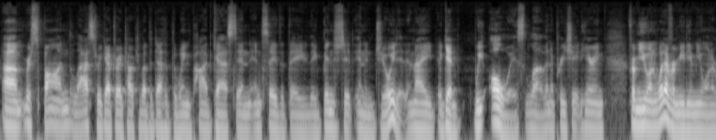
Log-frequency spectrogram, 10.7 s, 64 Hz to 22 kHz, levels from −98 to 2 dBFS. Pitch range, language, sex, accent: 95-110 Hz, English, male, American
